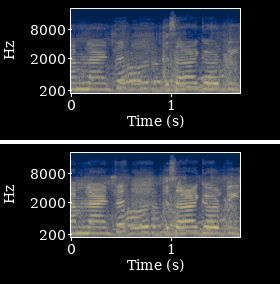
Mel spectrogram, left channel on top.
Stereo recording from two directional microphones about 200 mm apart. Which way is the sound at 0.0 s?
Centre (ahead or behind).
